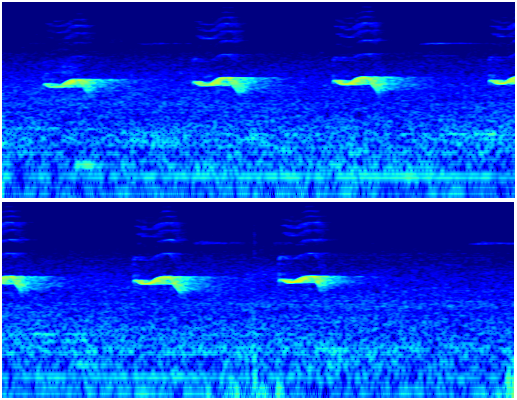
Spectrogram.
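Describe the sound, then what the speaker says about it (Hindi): An Asian koel calls repeatedly, six evenly spaced rising whistled notes about every one and a half seconds, over a soft outdoor background hum. "ये कोयल की आवाज़ है एक्चुअली।"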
